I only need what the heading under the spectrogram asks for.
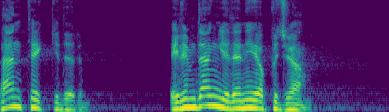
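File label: Turkish game intro; bloom minigame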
